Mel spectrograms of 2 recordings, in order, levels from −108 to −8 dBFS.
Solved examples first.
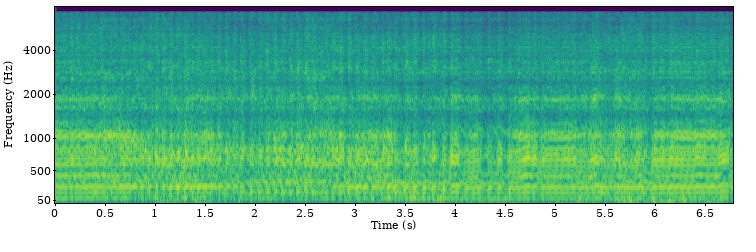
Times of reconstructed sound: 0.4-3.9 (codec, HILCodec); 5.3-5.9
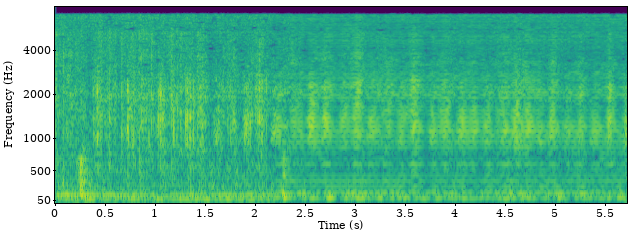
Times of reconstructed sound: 2.2-5.7 (vocoder, HiFi-GAN)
